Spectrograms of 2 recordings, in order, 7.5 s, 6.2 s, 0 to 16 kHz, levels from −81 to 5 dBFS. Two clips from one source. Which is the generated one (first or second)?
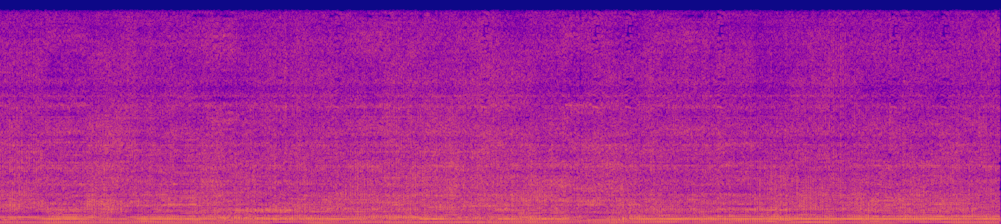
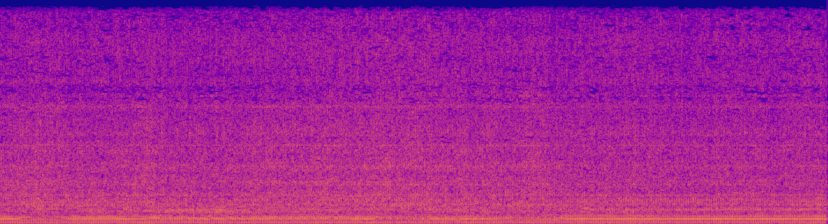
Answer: first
